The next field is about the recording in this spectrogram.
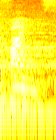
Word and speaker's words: Fiennes: dice que se pronuncia Fiennes. – Ah, sí. – Así más. – Fine, Ralph fine, fine.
